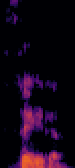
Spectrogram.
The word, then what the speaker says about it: theta: the Greek letter Theta right that's how you pronounce it Theta and you sometimes we use different variables but that's the most common for an angle is Theta okay now and then we Define okay we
